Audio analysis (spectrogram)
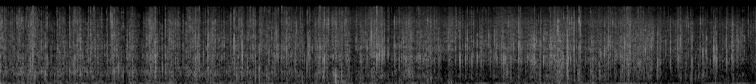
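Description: A clear plastic zipper bag filled with small seeds is squeezed between fingers, then held by a corner and dangled so the seeds shift inside. The result is a dense, continuous stream of bright, crisp crinkling and fine rustling with almost no low end. It stays at a steady level, with small bursts as the seeds move.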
